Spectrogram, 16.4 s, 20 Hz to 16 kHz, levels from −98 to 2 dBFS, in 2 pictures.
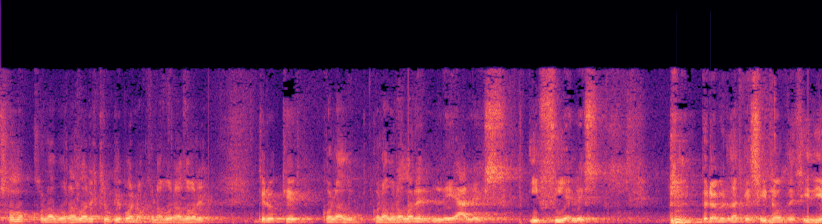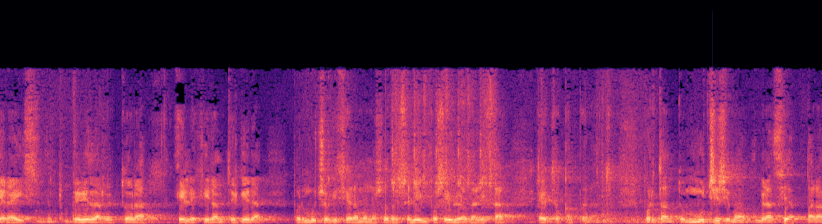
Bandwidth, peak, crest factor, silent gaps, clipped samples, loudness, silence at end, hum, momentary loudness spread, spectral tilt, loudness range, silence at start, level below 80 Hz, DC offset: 11.5 kHz; 0 dBFS; 14 dB; none; under 0.1%; -13 LUFS; 0 s; none; 9 LU; -4.5 dB/octave; 1 LU; 0 s; -52 dBFS; under 0.1%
